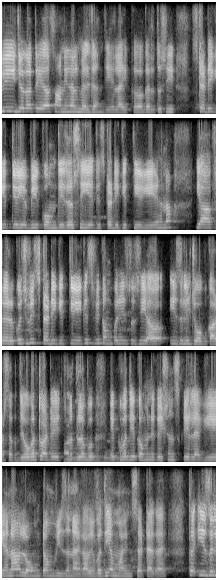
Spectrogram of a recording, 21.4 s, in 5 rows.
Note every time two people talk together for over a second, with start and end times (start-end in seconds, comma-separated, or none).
none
